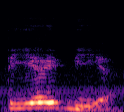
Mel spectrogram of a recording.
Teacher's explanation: Verifique-se nas variações linguísticas do Maranhão o processo de dentalização de D e T, onde as palavras como tia e dia assemelham-se à pronúncia dos mesmos fonemas em tapa e data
